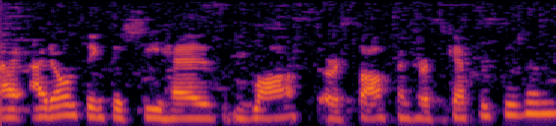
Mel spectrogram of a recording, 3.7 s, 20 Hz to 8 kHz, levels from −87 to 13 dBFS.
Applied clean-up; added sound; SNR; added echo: classical method Wiener filter.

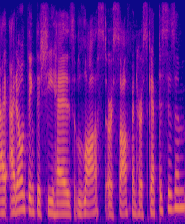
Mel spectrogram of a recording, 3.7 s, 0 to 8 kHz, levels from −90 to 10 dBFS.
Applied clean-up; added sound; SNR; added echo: none; none; none; none.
